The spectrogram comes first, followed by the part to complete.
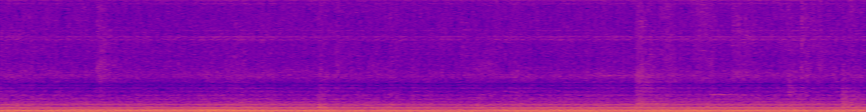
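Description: Steady low rumble of idling police vehicles, with a faint constant hum tone running under it.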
